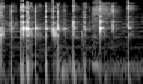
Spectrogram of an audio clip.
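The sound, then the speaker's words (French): A large ice cube clinks against a glass several times in quick, irregular succession, bright, with sharp high ringing taps and no talking. “Oh, toi, on l'entend mieux vu que c'est une grosse glace.”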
